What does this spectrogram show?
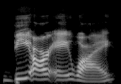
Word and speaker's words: Bray: And it was funny because I asked you at the break, because Bray, so your name actually phonetically makes sense as it rhymes with gray.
